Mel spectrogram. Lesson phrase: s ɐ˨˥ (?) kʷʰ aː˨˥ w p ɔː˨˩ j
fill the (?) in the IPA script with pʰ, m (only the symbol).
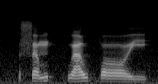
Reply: m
